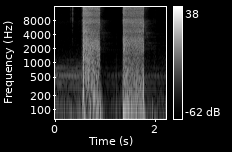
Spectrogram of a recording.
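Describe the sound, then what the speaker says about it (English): Compressed air from an air tank blasts through a hose in two loud hissing bursts of about half a second each, separated by a short pause, close up with no talk. "Blow a little bit through it. This is my air tank here."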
